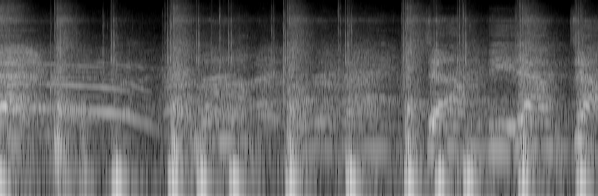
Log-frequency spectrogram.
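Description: A live rock band breaks off at the end of a song, with a note sliding down in pitch, then a repeated kick drum beat plays under a crowd shouting and chanting along.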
